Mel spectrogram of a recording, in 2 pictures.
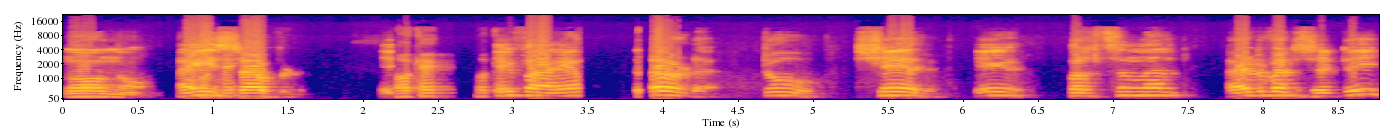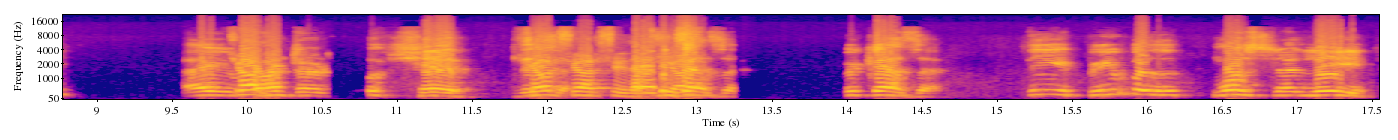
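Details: Adult man, a corporate strategist of 30+ years, ill since 2022: Parkinson's, diagnosed late, then ALS (motor neuron disease) diagnosed last year; mobility and speech very severely affected; dysarthria (ALS).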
